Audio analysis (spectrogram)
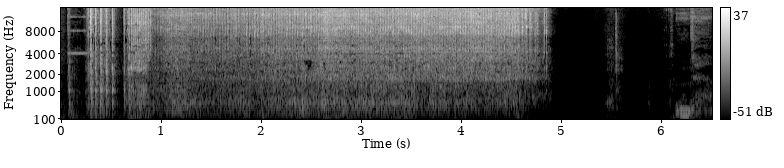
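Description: Loosening radiator fasteners on an Infiniti engine, a continuous fast ratchet whir lasting several seconds after a few sharp clicks, then silence with a brief faint clatter at the end.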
